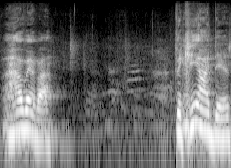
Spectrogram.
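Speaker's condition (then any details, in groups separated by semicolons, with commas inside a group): Motor neurone disease; motor neurone disease diagnosed at age 50, uses wheelchair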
